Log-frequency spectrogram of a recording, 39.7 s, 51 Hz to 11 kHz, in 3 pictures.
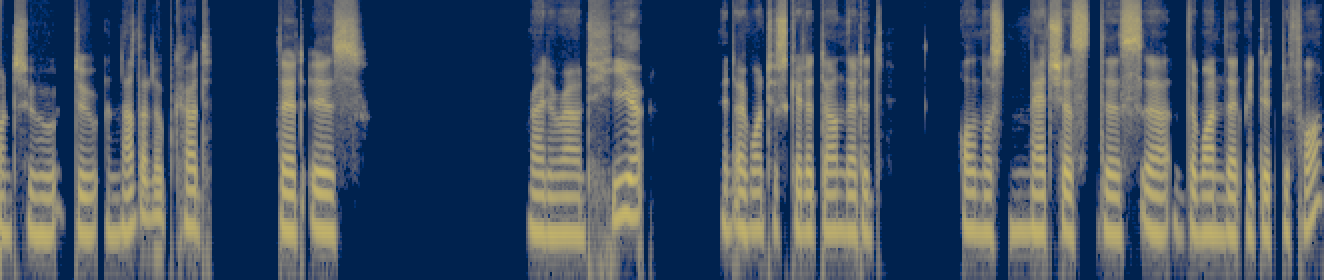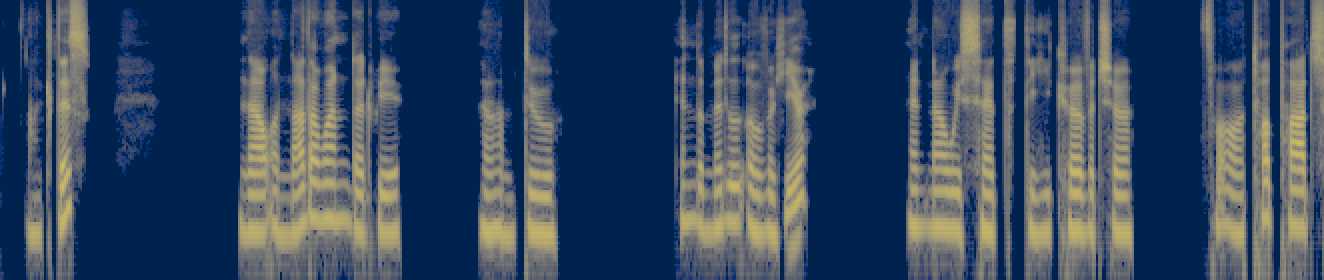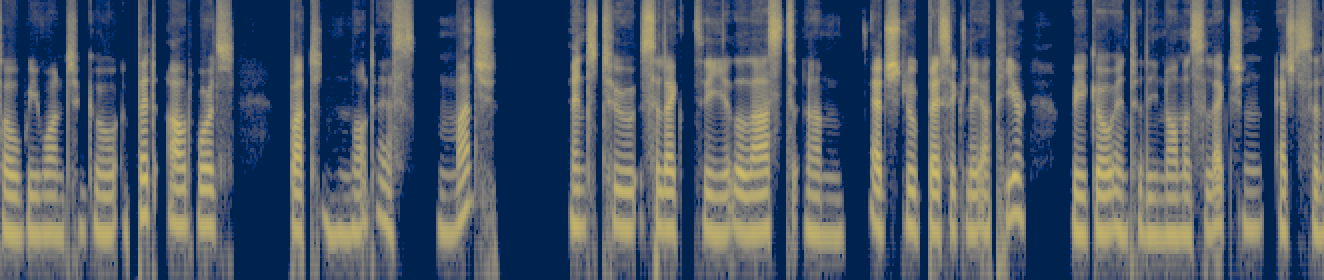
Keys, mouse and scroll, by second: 3.8-6.8 drag, 7.0 s, 19.4-21.6 drag, 21.6 s, 32.3-35.3 drag.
